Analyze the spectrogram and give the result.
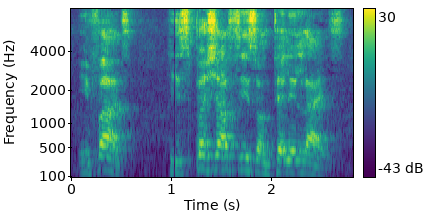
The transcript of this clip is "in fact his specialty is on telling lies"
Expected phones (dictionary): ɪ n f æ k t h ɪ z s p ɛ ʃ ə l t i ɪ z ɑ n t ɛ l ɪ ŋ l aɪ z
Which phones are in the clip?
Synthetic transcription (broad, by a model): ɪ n f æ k t h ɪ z s p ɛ ʃ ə l s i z ɑ n t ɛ l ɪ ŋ l aɪ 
